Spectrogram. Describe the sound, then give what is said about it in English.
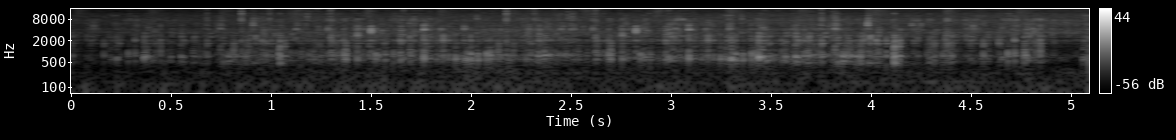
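Guinness pours steadily into a pint glass, a continuous splash and fizz with bubbly crackle running the whole time at moderate loudness, no voices. “All right, let's start pouring, buddy.”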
